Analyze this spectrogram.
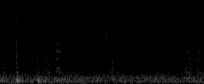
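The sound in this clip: A pen scratching across rough, not very smooth paper, a faint continuous scraping with two small ticks near the start and no voices.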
